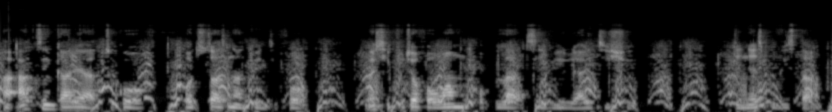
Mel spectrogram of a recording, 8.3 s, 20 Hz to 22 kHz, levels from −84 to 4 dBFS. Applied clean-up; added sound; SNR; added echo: classical method spectral subtraction.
